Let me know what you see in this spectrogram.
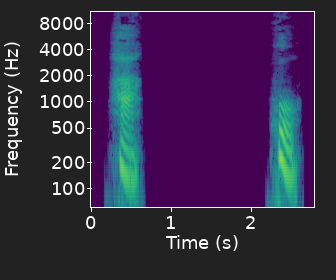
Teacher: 히읗, Ang ay parang ito ay isang malambot na mula sa lalamunan. Ngayon, magdagdag ng patinig at makinig.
